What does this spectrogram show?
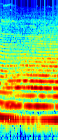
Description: violin

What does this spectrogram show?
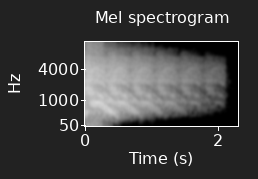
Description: vox

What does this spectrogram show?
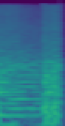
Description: synth

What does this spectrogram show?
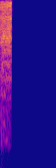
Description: cymbal

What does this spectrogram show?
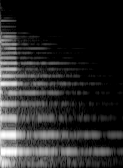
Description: piano riff intro

